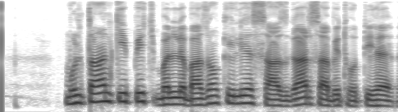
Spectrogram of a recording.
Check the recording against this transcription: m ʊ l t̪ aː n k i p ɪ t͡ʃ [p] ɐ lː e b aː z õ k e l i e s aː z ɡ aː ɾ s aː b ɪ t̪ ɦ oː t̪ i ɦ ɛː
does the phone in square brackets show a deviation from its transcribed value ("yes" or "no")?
yes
